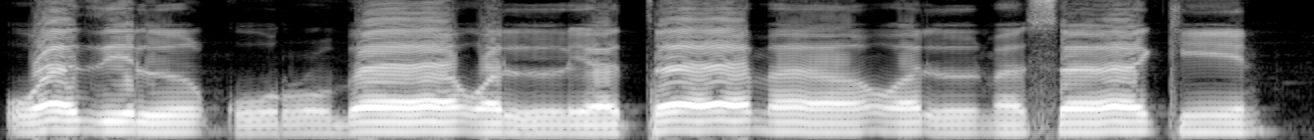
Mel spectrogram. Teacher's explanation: Pada lafal qurba tebalkan rohnya karena huruf ro sukun didahului dengan dhamma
